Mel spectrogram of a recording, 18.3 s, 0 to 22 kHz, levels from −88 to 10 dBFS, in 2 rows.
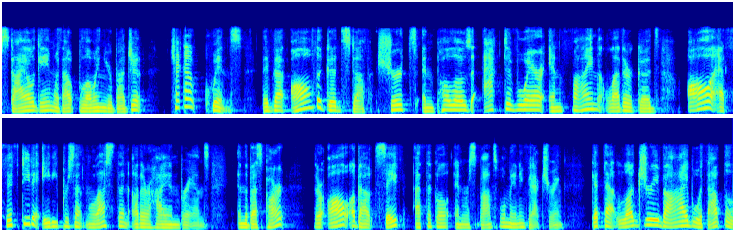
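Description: Speech carried over a call link, with its spectrum ending sharply at 8 kHz from the codec's bandwidth limit, shows lost packets rebuilt from error correction. Between "got all the" and "shirts and polos activewear", from 4.17 to 4.55 s, about 200 ms was rebuilt from low-bitrate redundant copies, which fits a run of roughly ten lost packets. A single packet's worth at 11.57 to 11.59 s, just after "than other high end", was rebuilt the same way. There is no gap, but these stretches sound rougher and noisier. On a spectrogram they look smeared, with added broadband noise. The waveform stays continuous.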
